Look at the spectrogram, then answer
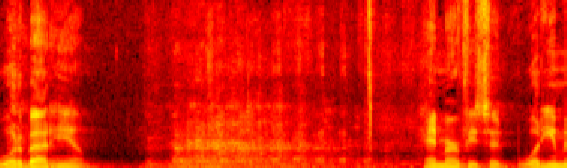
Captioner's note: audience laughing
